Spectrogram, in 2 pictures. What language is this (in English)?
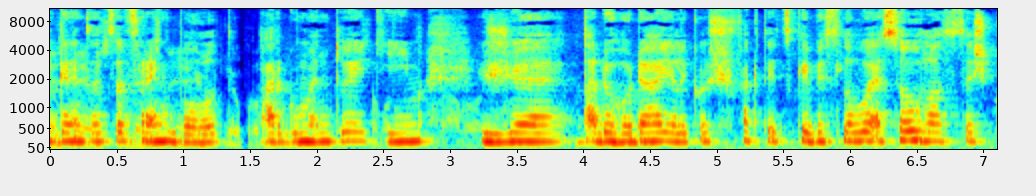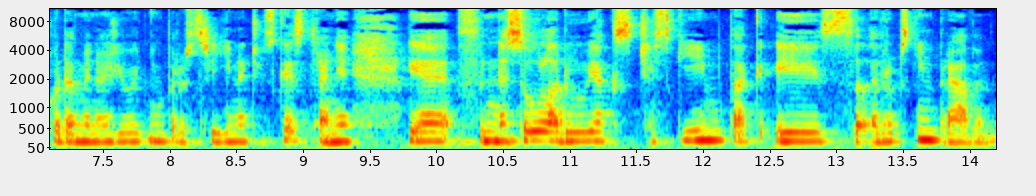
Czech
